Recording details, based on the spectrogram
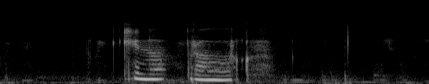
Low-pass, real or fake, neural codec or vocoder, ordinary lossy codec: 7.2 kHz; fake; autoencoder, 48 kHz, 32 numbers a frame, DAC-VAE, trained on Japanese speech; none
